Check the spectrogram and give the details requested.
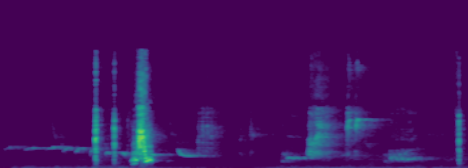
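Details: White-rumped shama singing competitively, newly in breeding condition: a thin level whistle, loud rasping bursts and scratchy noisy phrases, ending in a sharp click, with faint low background rumble.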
